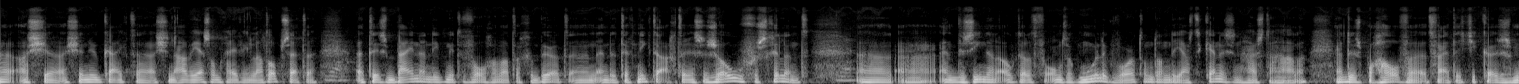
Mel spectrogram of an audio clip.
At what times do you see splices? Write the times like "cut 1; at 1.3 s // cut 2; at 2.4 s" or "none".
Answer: cut 1; at 8.9 s // cut 2; at 13.3 s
